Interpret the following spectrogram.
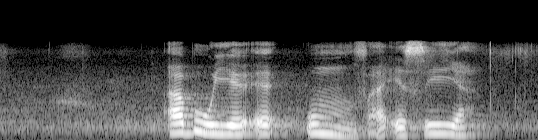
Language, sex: Xhosa, female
